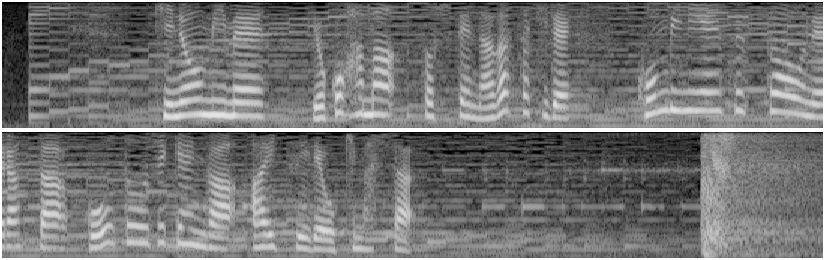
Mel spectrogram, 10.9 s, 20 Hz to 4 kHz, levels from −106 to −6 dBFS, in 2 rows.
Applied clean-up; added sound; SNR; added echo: none; none; none; none.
